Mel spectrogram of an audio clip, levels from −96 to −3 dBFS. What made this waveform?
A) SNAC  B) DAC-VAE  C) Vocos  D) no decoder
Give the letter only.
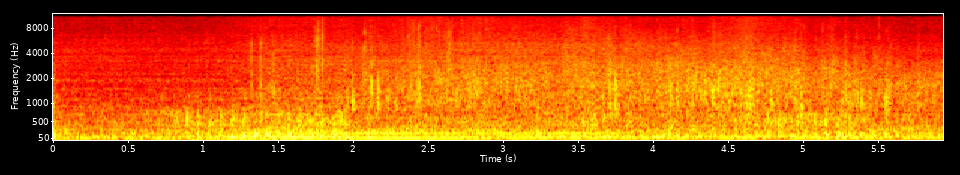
C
